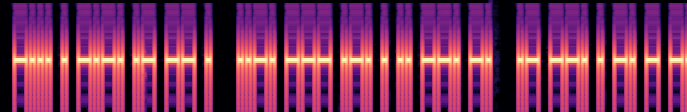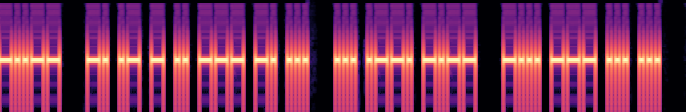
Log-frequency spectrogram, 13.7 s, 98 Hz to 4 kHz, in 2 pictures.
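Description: Morse code, heard as a keyed tone, about 30 wpm, 550 Hz. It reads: BECAME FOREIGN AGENT, NATIONS SPY BOSS
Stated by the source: Morse news headlines sent at 30 wpm.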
